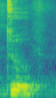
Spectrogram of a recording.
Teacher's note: huruf ta, ujung lidah bertemu gigi dia. Tu ada bocor halus tipis. Tu masuk ke a di mana dijakun dia.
